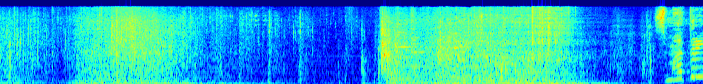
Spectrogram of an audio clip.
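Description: A heavy door grinds open.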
